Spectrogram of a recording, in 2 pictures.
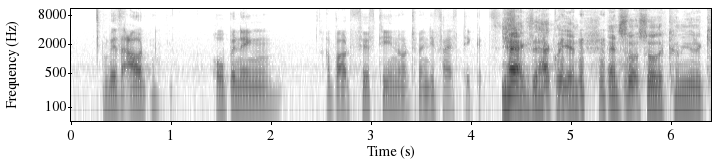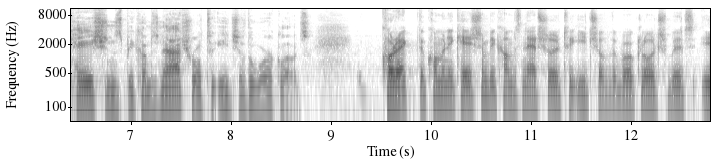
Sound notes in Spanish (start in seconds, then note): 4.4 risas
